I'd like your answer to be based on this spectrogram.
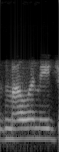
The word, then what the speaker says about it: Mellanie: I have my personal Facebook as Mellanie Joy.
